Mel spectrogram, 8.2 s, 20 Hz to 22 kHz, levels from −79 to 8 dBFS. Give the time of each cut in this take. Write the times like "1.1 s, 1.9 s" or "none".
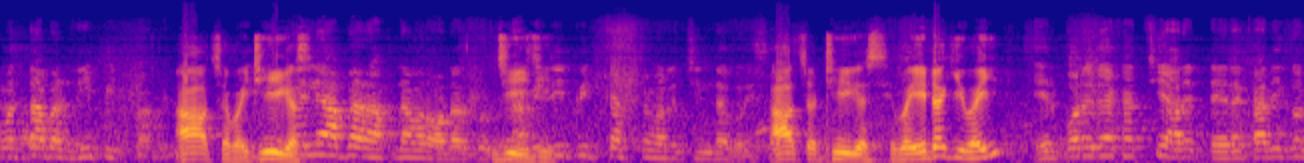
none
